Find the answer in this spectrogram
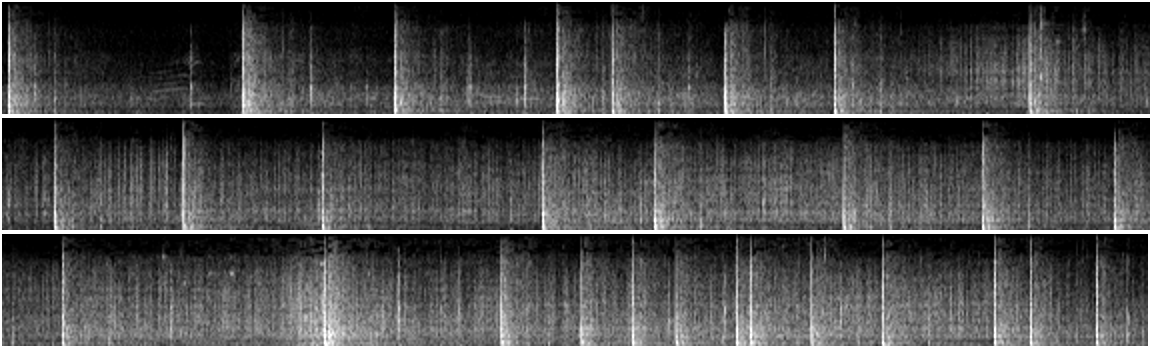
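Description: Aerial fireworks display: shells bursting one after another with sharp bangs, about two a second, coming thicker in the last few seconds.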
